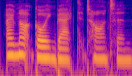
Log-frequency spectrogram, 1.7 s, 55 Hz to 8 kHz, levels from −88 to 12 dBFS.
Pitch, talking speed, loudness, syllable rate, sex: 180 Hz, 255 wpm, -17 LUFS, 5.3 syllables/s, female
